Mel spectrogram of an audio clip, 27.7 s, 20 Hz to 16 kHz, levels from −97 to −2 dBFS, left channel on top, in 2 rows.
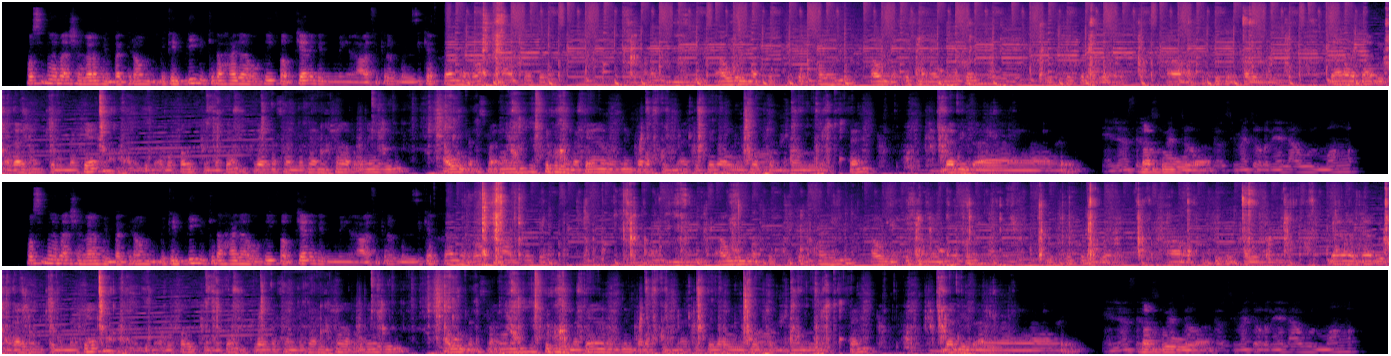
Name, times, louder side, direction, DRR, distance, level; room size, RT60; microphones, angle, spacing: voice 1, 0.2-5.6 6.4-9.8 10.4-10.5 10.8-11.2 11.6-12.9 13.2-17.9 18.3-22.6 23.2-24.7 25.3-26.0, left 2 dB, 35° left, 0.8 m, -39 dB
sound 1, 4.4-13.7, left 4 dB, 85° left, 0.3 m, -40 dB
Chewing mastication, 4.4-24.0, right 5 dB, 80° right, 0.7 m, -39 dB
voice 2, 6.2-6.5 8.8-11.2 21.3-22.1 22.9-23.8 24.9-27.4, left 1 dB, 60° left, 1.1 m, -50 dB
sound 2, 6.6-16.6, right 2 dB, 15° right, 0.6 m, -54 dB
2.3 x 2.1 x 3.8 m
head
